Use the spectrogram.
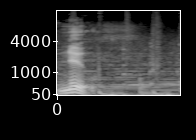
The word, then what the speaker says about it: Nu: unit of distance and new is the frequency so new is the Greek letter new pronounced new frequency is the number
